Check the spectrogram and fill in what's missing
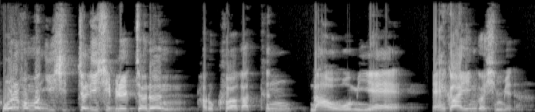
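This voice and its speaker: A male pastor preaching a measured sermon, addressing the congregation directly and voicing quoted laments in a pleading tone. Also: sits high, animated.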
